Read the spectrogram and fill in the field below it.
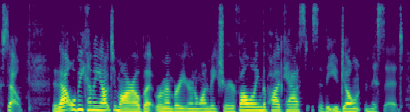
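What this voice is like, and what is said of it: Slightly hoarse voice. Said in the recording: “my voice is getting hoarse”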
